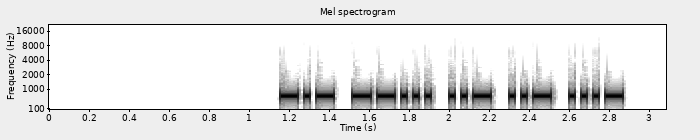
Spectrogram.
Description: Morse code, heard as a keyed tone, about 40 wpm, 700 Hz. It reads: K7UUV
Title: USA Call Signs - 5 Characters - 4x Character Spacing - 40wpm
